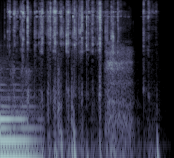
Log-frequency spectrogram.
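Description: Rustling and scratchy clinking as coins and paper banknotes, withdrawn from an ATM, are handled in a radio studio, a busy burst of crinkles and small taps lasting about two seconds, with a faint low hum at the start.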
